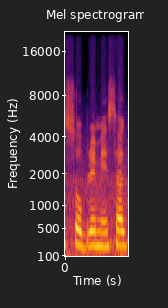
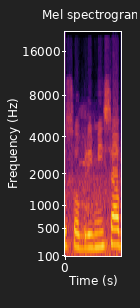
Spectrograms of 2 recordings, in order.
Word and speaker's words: sobremesa: टू be very honest, कोई जो है ना सोब्रे मेसा को सोब्री मीसा बोलता है, कोई सोब्रो मीसा बोलता है, बट मैंने जब इसकी प्रोनाउंसिएशन देखी तो इट्स सोब्रे मेसा, और ये एक स्पेनिश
